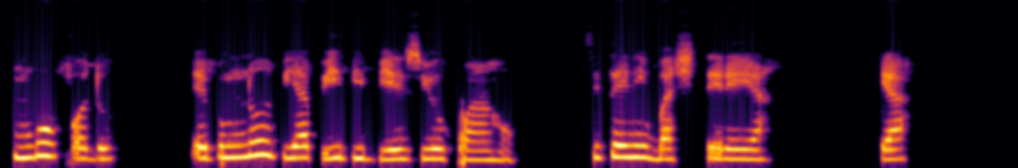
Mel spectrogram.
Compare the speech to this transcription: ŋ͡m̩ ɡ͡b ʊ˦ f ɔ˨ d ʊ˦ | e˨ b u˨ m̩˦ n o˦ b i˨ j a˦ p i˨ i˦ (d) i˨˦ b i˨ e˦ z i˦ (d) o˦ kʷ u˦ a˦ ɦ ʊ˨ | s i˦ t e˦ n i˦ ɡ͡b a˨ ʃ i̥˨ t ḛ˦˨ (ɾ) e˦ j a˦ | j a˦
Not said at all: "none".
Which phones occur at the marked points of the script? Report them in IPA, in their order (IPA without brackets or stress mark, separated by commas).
b, none, ɾ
